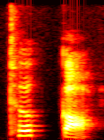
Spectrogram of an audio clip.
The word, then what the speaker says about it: took off: So the pronunciation you need to keep in mind for this phrase is the connecting between took and off. The k in took is connected to off. Took off.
